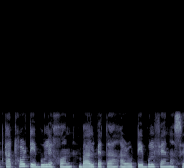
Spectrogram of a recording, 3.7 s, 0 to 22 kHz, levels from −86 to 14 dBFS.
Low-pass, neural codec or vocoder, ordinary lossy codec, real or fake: 7.2 kHz; none; none; real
